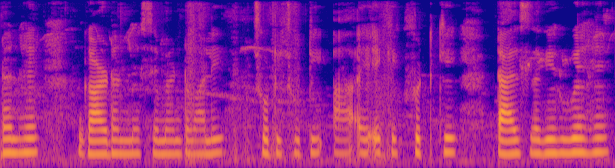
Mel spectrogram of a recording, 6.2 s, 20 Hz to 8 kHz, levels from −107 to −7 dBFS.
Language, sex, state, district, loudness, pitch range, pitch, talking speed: Hindi, female, Maharashtra, Chandrapur, -37 LUFS, 195-210 Hz, 200 Hz, 155 wpm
